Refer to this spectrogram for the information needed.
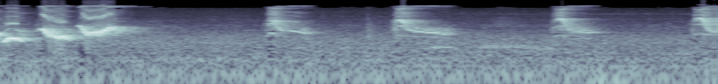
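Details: White-rumped shama singing: a loud burst of slurred, bright whistled notes, then short separate phrases sliding downward, repeated about every half second to second.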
